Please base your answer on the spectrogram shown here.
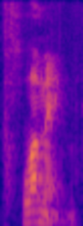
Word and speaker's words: plumbing: can sometimes interfere with plumbing be careful here because there's a silent b plumbing is spelled p-l-u-m-b-i-n-g plumbing is the system of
